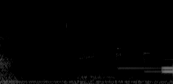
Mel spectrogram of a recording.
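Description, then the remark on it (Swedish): A telephone rings with an incoming call, a steady electronic tone that starts faintly and swells abruptly loud near the end, with no one talking. “Ah, nu ringer det.”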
